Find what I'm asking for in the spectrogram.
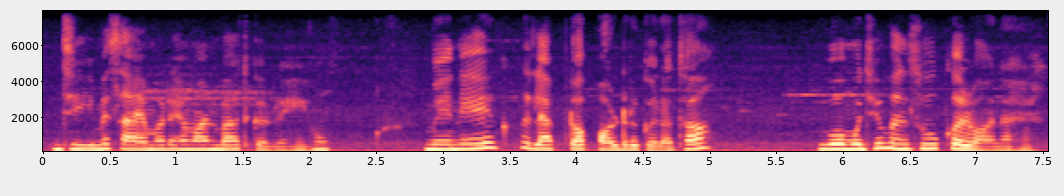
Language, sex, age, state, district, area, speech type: Urdu, female, 18-30, Delhi, North East Delhi, urban, spontaneous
